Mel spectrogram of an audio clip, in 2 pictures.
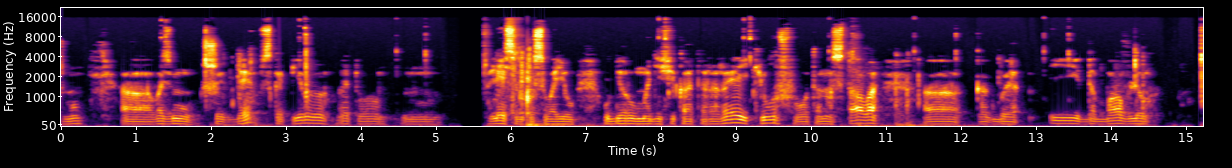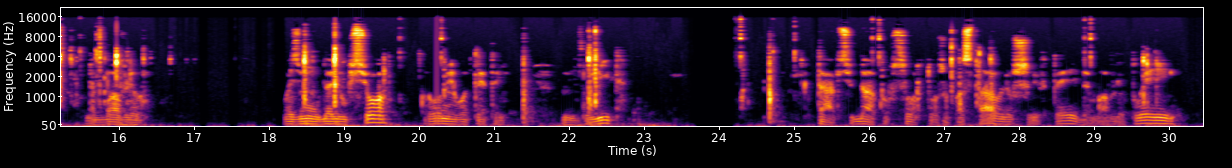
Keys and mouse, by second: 1.3 click, 2.4 shift+d, 3.1 click, 4.4-4.9 middle drag, 7.9 click, 9.1-10.5 drag, 11.3 click, 12.5 Tab, 13.1 click, 14.3 KP_1, 15.4 shift+click, 16.0 shift+z, 18.5 a, 18.9 a, 19.8 ctrl+click, 22.2 Delete, 24.7 middle click, 27.4 shift+a, 29.7 s.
